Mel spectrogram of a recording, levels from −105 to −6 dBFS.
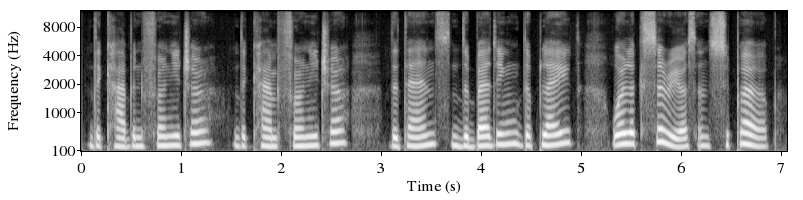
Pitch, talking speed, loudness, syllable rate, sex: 230 Hz, 135 wpm, -16 LUFS, 4.8 syllables/s, female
